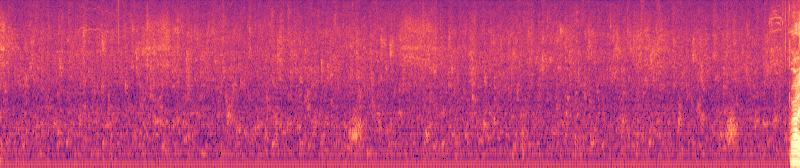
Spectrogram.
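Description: Quiet room tone: a steady low hum with a faint trickle of water, and a few soft clicks from a screwdriver tightening the screws of a terminal-block wire connector.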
